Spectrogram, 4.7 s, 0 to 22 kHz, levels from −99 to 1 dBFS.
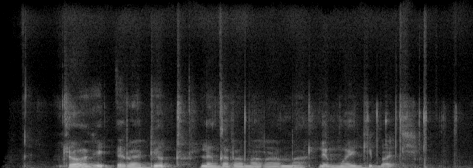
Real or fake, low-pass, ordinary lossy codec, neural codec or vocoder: fake; none; none; codec, 44.1 kHz, 7.8 kbps, DAC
